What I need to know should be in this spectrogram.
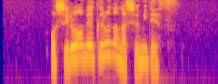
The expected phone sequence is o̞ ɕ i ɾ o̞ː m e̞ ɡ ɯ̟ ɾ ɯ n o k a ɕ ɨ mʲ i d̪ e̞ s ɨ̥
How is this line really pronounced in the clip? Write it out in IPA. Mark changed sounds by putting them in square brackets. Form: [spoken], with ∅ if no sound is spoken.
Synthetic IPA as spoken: o̞ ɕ i ɾ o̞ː m e̞ ɡ ɯ̟ ɾ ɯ n o [ɡ] a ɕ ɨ mʲ i d̪ e̞ s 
